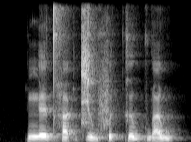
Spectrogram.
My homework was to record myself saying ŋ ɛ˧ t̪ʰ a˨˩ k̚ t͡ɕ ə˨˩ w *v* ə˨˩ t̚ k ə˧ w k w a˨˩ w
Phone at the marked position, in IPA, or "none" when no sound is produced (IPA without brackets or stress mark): f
